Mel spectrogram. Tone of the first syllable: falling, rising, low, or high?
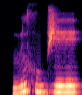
rising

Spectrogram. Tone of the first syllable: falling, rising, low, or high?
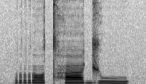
high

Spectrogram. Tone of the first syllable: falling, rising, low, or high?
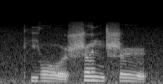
low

